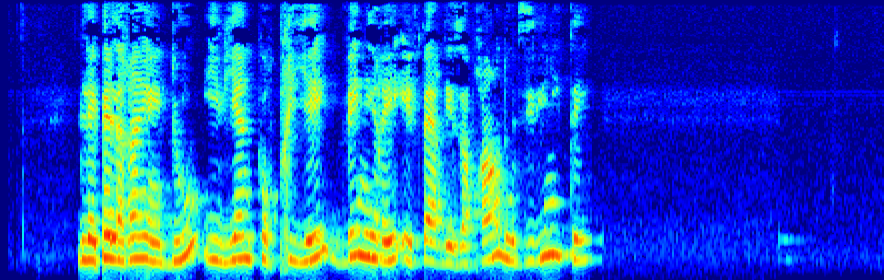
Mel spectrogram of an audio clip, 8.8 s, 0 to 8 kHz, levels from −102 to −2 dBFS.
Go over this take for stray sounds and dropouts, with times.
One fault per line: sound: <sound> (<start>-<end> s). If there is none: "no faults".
no faults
